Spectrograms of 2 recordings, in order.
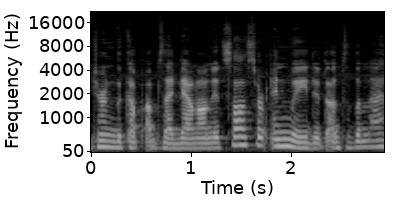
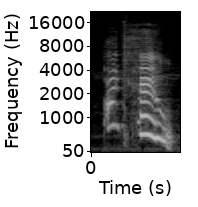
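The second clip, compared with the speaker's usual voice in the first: put-on demanding girl voice. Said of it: "Hermione demanded".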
